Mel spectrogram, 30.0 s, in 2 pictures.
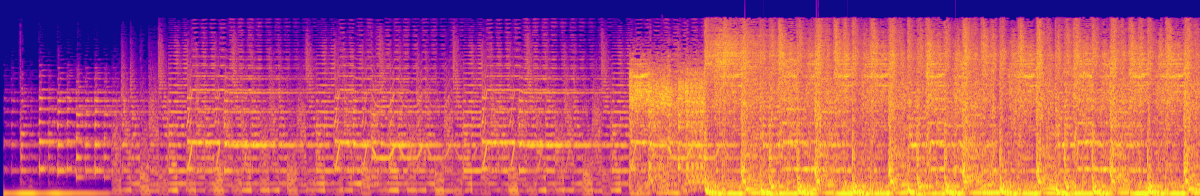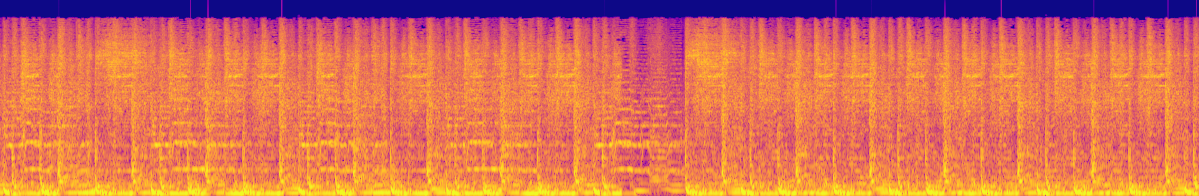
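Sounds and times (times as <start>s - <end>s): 
Goa breakbeat music: 0.1s - 29.9s.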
